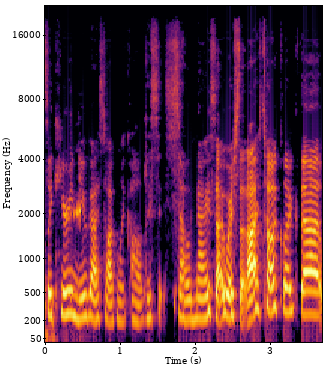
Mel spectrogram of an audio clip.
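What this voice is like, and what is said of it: Soothing American accent. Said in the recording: “your voice is really nice and soothing ... your American accent”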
